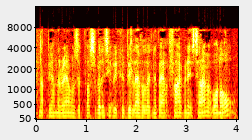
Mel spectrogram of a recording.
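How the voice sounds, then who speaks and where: A man with a fairly low voice talks through a snooker match in an analytical, conversational way. The sound is muffled, with noticeable noise behind him. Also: steady tone, fast talker. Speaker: snooker commentator. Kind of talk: live snooker commentary. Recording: muffled broadcast with background noise.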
